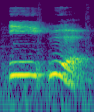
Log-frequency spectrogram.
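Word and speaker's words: 一月: But if 一 is used as an ordinal number, its tone doesn't change, no matter what tone the following syllable is. For example, 一月, 一月.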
